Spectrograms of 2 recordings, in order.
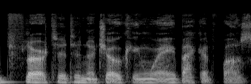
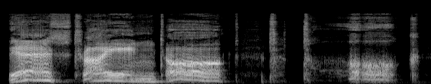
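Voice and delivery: halting creature voice; 10 semitones higher, 5 dB louder, much slower than usual. A narrator's reading. Beast struggling to speak.

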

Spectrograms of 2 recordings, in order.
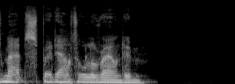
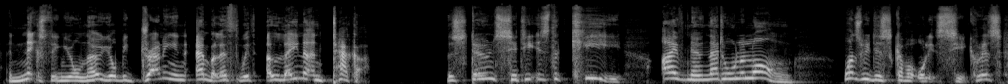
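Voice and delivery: high, indignant character voice; fussy, stubborn mapmaker; 12 semitones higher than usual. Acted. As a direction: insist in a high, agitated voice.

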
